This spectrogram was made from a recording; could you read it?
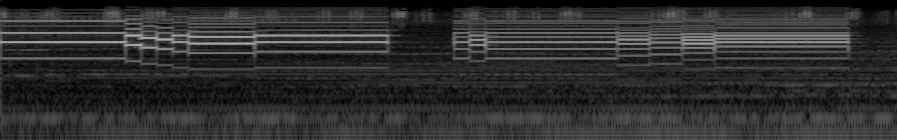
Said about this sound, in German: Wieder ertönte der Spukalarm auf dem Handy.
